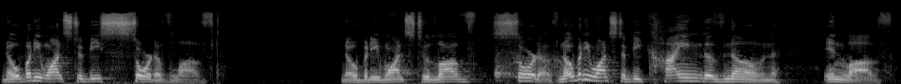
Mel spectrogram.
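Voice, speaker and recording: A man's voice: mid-range voice, big pitch swings, slow, a little mellow. A man delivers a preaching talk at a conference in an ordinary mid-range voice. He is emphatic and plainspoken. He keeps driving his points home with rhetorical questions. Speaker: conference speaker.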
